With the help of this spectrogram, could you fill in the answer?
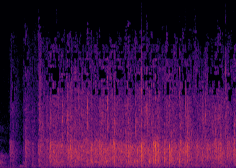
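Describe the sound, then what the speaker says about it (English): An award ceremony audience breaks into applause as jury members are invited on stage, clapping starting after a brief pause and continuing strong and even to the end. "Please give a big round of applause for Aline Mugisho"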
